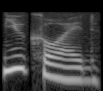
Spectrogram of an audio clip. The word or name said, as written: mucoid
